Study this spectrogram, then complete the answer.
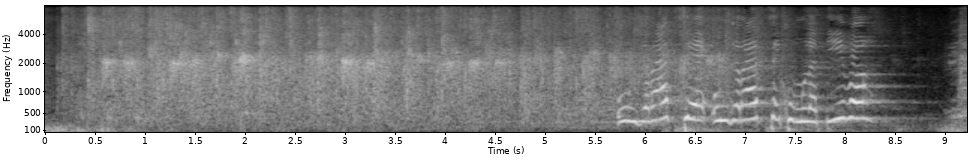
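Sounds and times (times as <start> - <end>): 
crowd applauding: 0.0 - 7.3
speech: 6.0 - 8.4.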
